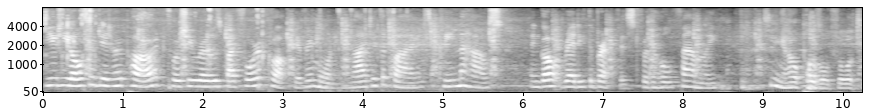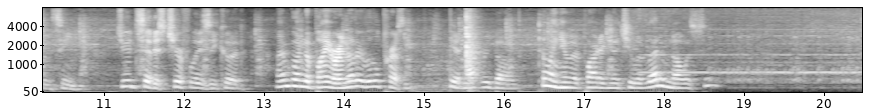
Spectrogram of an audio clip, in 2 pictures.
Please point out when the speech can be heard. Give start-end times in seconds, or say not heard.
0.0-8.4, 9.1-18.6.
